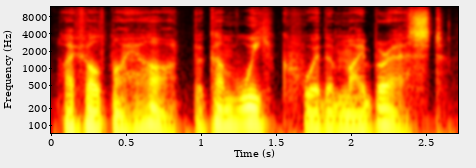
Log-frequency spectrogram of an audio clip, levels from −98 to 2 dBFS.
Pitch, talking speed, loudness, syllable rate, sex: 85 Hz, 200 wpm, -19 LUFS, 4.8 syllables/s, male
